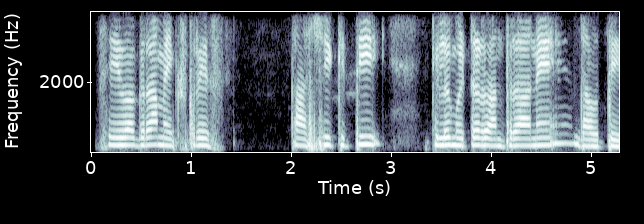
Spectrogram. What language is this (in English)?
Marathi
